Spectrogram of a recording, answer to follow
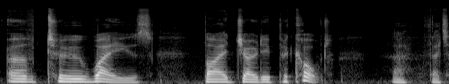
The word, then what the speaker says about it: Picoult: is the book of two ways by jodi picoult that's how you pronounce it another well-known writer dawn edelstein knows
